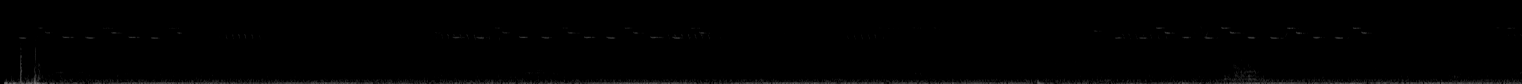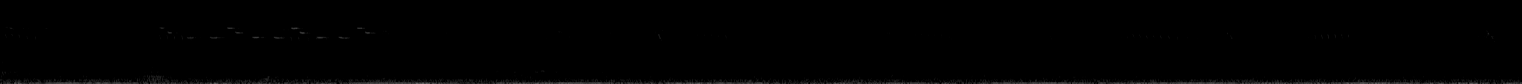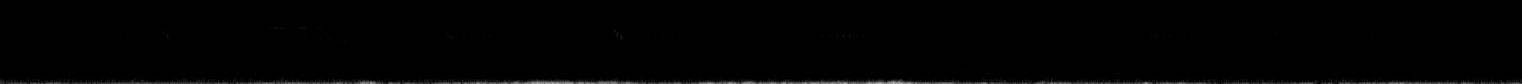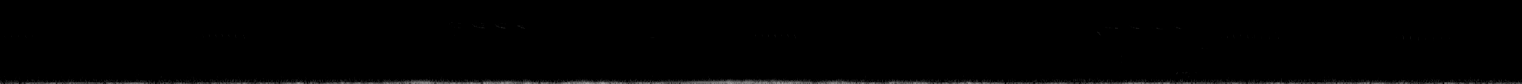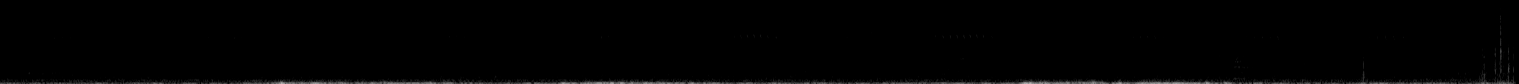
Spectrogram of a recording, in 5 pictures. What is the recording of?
A recording of the birds in my garden singing. Nice and busy.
